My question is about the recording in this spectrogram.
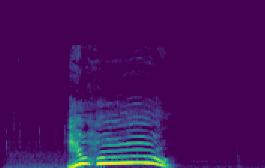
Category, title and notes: Speech > Solo speech
Female saying yoohoo :) My own voice, recorded with my iPhone.
Female, yoohoo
